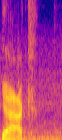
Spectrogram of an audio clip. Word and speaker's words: gack: That's how it's pronounced. GAC.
